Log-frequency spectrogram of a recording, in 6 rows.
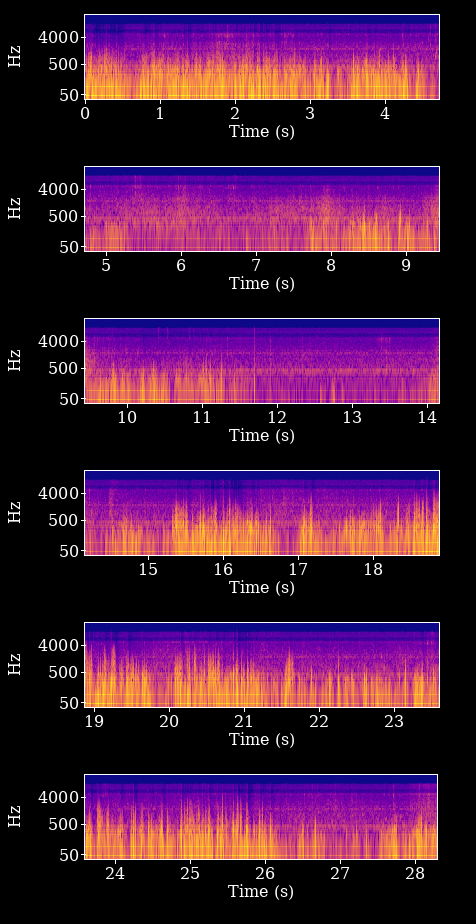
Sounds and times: Wind noise (microphone): 0.0 - 11.8, 14.0 - 28.3
Sailboat, sailing ship: 0.0 - 28.3.

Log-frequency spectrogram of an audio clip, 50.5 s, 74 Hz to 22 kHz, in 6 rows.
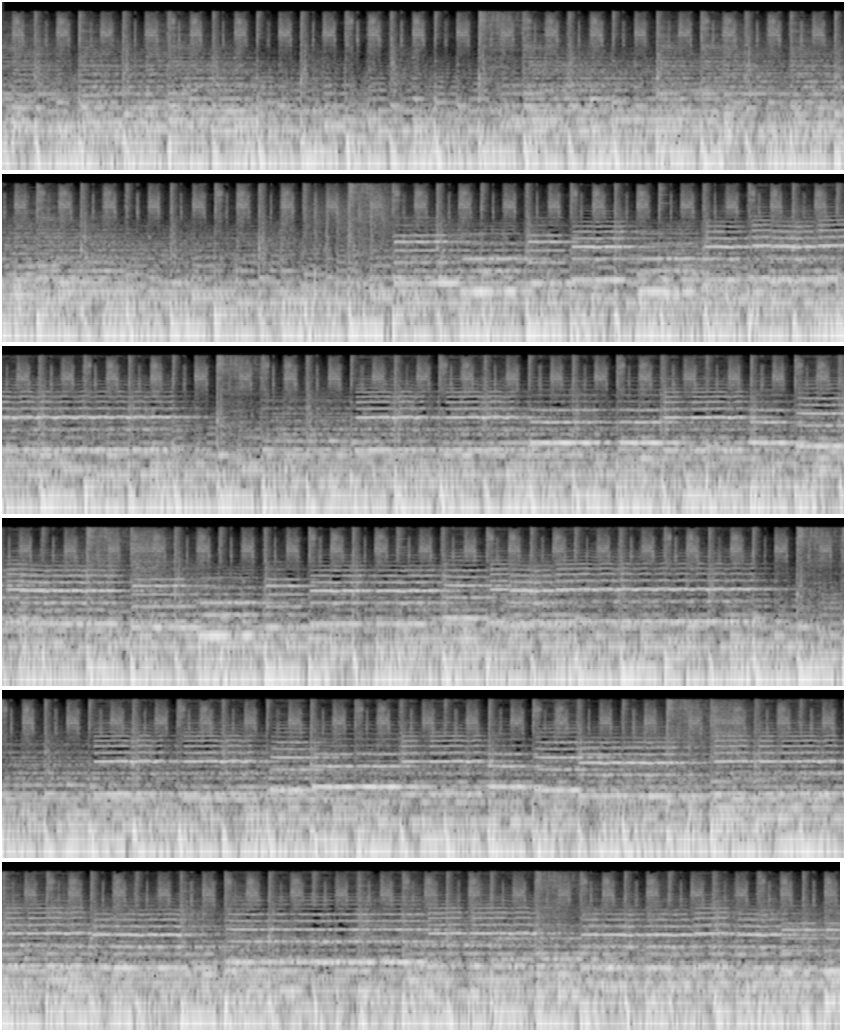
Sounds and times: Techno: 0.0 - 50.4.

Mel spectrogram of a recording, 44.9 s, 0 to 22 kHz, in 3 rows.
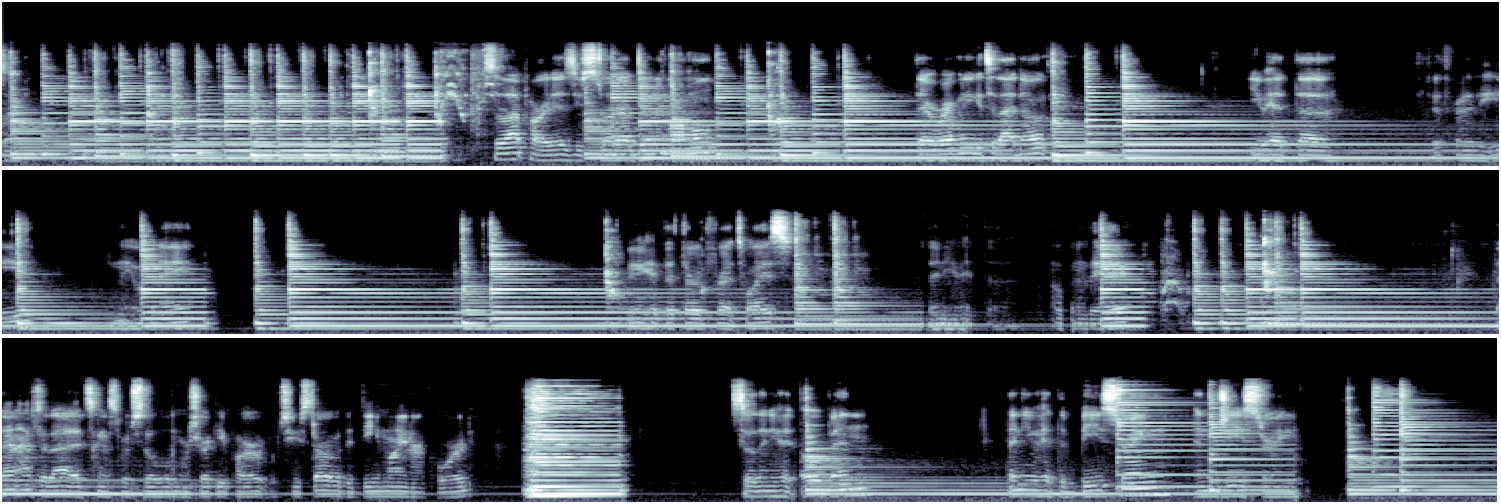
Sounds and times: Guitar: 0.0 - 36.3, 37.2 - 44.8
Speech: 4.7 - 7.2, 9.2 - 10.5, 12.5 - 13.4, 14.2 - 15.2, 16.0 - 17.0, 21.2 - 22.9, 24.2 - 26.4, 29.9 - 34.6, 37.2 - 38.6, 40.0 - 43.0.

